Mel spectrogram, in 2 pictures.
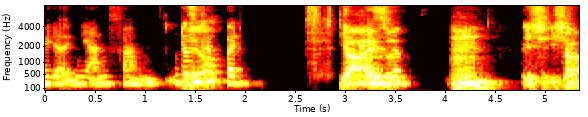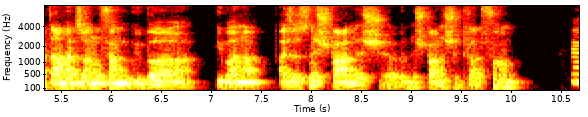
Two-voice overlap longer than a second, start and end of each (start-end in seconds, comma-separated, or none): none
